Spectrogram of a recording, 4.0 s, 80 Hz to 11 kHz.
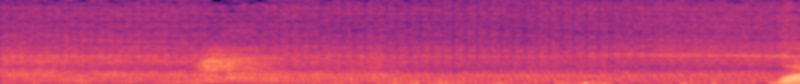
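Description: Align T-Rex 600E Pro electric RC helicopter sitting on its landing pad with the main rotor still turning after landing: steady rotor and drivetrain noise with a thin, steady high whine.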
